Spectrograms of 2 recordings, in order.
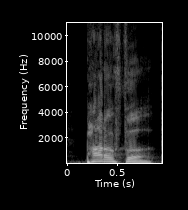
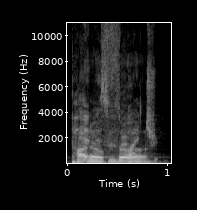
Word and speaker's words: Pot au Feu: Pot au Feu. – Pot au Feu.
